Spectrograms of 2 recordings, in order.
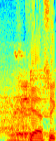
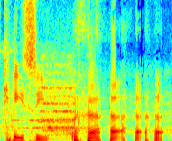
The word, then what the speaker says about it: Cassie: When I was getting pronunciations over there, I said it's Cassie Ketchum, and the assistant coach said, "Good, you said Cassie. Everyone says Casey."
